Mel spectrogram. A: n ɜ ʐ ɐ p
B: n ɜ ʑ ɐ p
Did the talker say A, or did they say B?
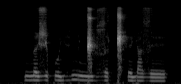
B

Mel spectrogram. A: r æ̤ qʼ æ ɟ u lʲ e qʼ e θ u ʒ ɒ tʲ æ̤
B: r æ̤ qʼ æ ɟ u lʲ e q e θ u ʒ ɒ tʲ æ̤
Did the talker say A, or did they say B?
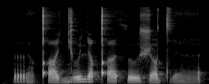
A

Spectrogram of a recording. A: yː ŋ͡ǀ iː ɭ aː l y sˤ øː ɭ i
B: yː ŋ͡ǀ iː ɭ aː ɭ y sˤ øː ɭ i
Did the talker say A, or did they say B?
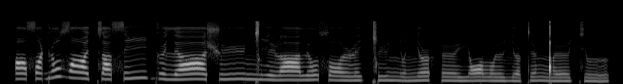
A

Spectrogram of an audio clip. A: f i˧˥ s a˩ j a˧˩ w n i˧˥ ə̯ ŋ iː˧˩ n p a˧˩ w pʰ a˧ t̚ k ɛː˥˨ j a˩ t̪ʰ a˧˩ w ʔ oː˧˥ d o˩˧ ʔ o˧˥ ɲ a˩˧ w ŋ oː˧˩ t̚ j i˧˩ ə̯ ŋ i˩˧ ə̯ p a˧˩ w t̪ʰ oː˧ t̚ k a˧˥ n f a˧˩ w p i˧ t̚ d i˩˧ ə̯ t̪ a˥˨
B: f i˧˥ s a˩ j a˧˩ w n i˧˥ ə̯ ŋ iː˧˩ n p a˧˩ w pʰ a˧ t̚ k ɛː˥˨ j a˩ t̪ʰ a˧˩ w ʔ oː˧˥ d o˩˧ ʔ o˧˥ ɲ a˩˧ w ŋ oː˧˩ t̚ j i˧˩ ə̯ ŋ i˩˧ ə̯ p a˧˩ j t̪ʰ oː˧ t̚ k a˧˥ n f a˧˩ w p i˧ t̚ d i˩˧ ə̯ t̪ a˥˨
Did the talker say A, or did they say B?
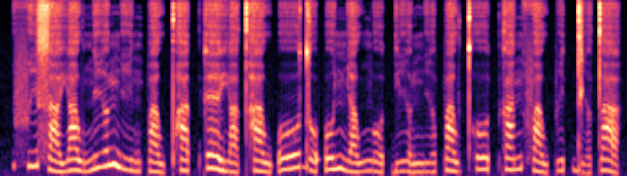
A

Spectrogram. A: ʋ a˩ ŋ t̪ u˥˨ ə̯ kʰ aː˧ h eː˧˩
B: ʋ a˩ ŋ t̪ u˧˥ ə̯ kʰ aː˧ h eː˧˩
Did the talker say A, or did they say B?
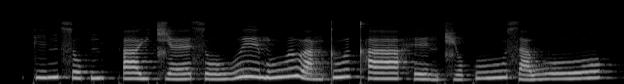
B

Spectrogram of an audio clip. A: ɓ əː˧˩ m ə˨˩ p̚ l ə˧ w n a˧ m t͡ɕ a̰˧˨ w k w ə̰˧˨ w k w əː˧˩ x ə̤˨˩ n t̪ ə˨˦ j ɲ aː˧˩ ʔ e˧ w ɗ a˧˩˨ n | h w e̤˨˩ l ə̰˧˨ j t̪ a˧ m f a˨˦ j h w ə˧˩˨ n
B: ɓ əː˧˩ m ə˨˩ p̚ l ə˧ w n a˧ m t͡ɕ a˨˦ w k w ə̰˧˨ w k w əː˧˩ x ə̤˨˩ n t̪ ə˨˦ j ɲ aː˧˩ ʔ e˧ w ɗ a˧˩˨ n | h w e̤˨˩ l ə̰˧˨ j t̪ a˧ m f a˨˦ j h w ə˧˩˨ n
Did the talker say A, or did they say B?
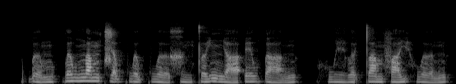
A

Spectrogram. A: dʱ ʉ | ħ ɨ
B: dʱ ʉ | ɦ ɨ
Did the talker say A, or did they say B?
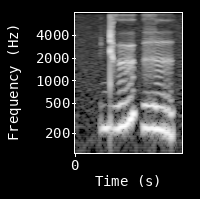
B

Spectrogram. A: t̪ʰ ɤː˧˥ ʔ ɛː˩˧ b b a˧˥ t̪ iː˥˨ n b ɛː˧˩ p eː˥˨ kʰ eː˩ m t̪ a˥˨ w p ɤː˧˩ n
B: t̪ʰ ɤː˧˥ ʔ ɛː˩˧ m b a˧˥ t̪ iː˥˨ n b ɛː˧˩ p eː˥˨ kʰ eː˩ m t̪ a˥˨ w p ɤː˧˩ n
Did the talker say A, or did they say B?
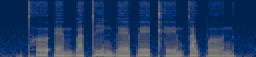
B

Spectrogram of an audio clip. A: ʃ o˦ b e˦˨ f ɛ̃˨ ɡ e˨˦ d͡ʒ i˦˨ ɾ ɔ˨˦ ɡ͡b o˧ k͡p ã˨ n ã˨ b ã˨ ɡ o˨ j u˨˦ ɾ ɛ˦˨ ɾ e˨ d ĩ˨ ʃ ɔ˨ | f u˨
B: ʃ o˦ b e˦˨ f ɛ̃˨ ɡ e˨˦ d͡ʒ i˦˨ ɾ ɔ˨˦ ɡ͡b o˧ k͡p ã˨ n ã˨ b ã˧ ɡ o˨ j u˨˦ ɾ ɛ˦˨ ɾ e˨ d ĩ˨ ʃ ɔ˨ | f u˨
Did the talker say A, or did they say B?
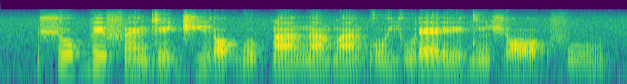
A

